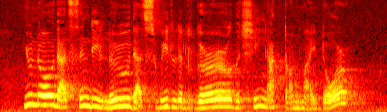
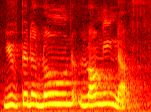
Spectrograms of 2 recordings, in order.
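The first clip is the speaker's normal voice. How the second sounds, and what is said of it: Sweet little girl's voice. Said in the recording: “In her sweet little voice”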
